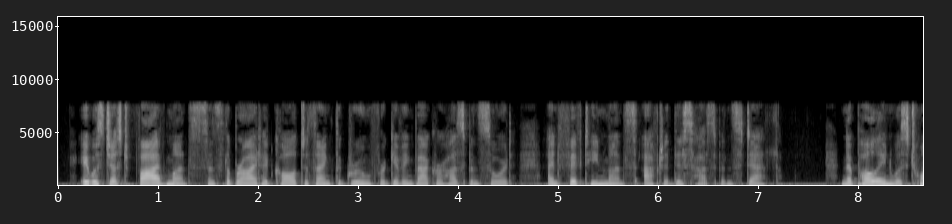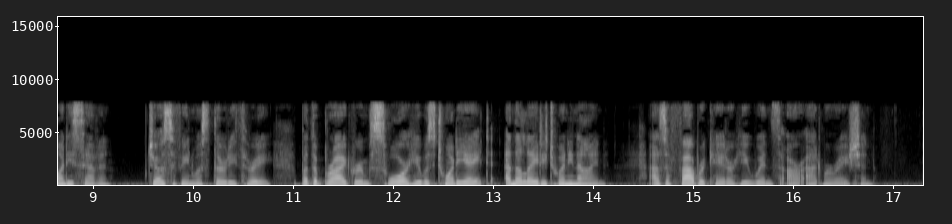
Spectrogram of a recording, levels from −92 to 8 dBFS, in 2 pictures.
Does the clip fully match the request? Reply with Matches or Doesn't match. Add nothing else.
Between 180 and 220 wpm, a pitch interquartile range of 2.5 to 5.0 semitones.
Doesn't match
